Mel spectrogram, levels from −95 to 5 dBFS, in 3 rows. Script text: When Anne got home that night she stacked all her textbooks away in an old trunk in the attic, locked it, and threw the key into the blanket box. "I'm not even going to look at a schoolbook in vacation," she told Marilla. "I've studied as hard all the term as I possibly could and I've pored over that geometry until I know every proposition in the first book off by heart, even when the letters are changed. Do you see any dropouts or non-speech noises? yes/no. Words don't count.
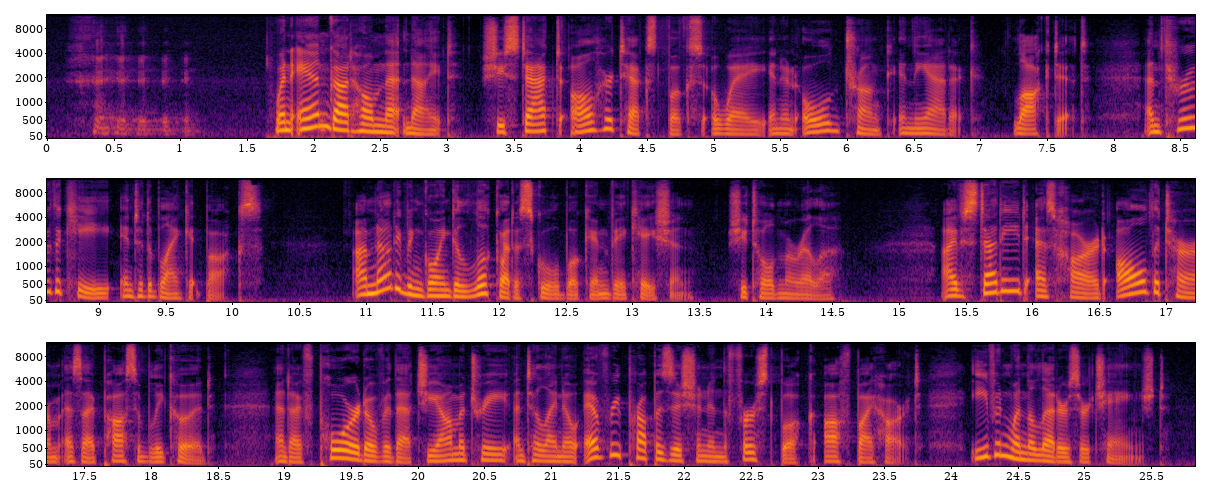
yes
